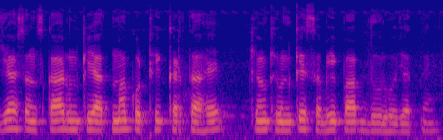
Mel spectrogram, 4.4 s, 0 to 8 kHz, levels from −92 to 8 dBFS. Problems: none marked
